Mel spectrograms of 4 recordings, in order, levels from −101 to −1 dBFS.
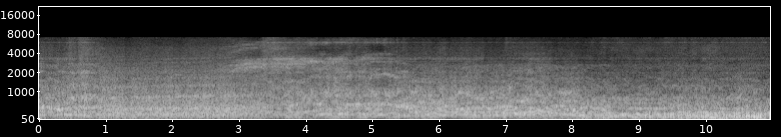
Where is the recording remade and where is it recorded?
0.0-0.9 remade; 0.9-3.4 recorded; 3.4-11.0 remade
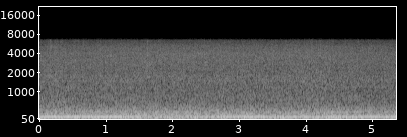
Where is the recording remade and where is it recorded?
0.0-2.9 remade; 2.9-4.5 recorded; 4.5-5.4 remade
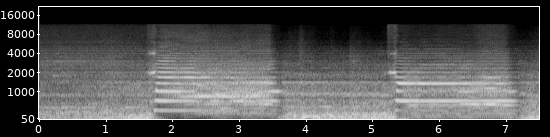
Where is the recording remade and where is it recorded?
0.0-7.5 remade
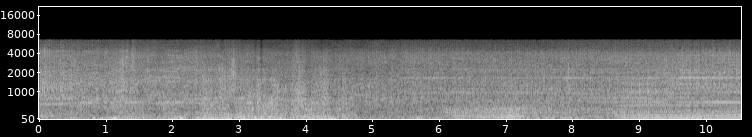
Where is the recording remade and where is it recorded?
0.0-0.5 recorded; 0.5-5.4 remade; 5.4-10.5 recorded

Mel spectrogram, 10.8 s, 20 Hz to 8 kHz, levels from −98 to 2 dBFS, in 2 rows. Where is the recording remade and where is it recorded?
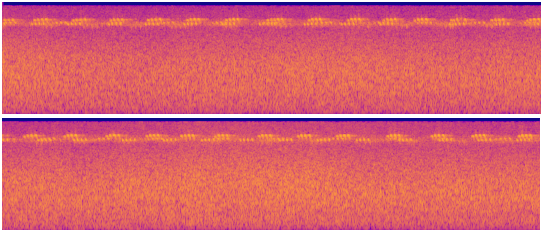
0.0-10.8 recorded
